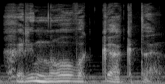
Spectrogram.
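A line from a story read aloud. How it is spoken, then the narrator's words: Hoarse wheeze. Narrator (Russian): прохрипел Бармаглот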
